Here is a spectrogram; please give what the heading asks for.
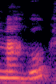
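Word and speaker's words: Marjaux: mon prénom, je m'appelle Margot. Margot qui s'écrit M-A-R-J-A-U-X et non O-T comme certaines.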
